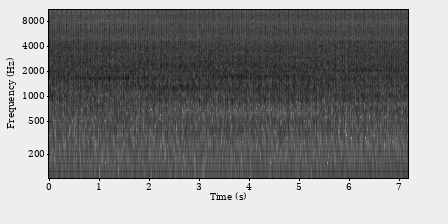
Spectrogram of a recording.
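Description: Steady idle with a regular knocking tap about three times a second riding over the engine; source not pinned down yet.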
